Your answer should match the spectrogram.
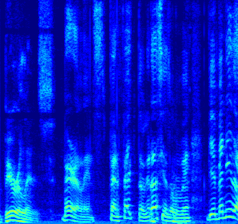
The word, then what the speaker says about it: Virulence: Se pronuncia Virulence.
